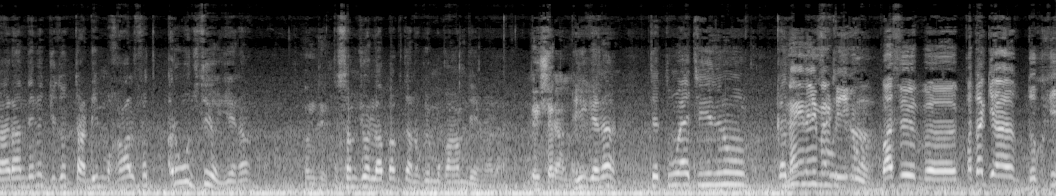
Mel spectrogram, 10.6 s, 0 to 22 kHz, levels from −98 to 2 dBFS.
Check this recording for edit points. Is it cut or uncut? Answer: uncut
